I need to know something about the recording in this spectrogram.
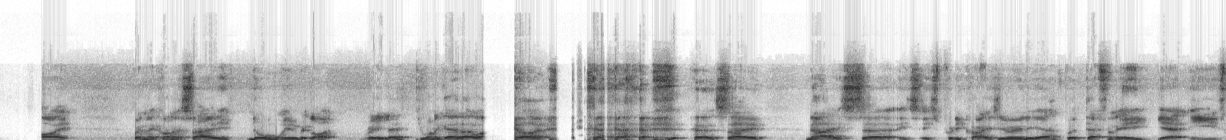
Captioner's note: laughs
